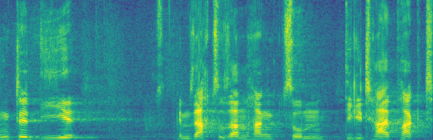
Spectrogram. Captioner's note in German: none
